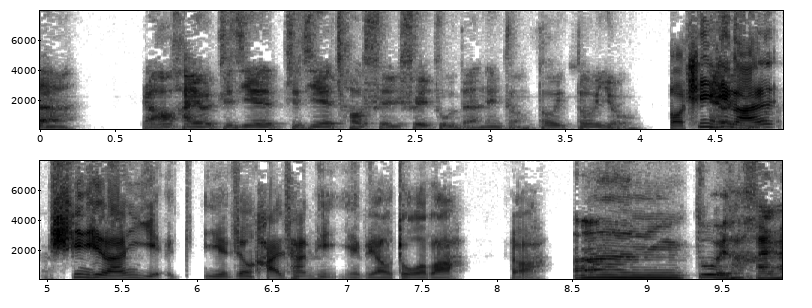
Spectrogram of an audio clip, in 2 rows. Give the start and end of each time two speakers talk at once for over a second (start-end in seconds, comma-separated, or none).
none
